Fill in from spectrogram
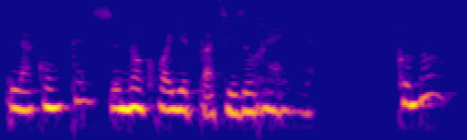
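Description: A woman reading a classic novel aloud as an audiobook narrator, softly and at times half-whispered. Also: fairly low pitch, a little slow, husky. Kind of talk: scripted narration.

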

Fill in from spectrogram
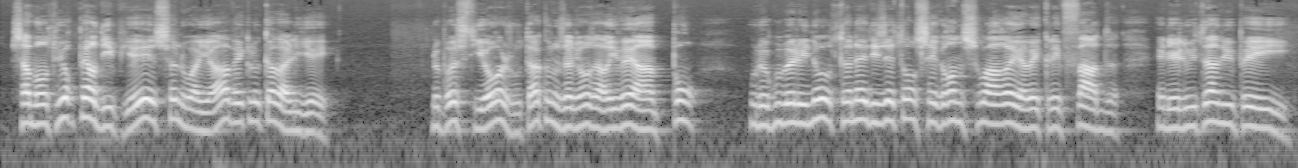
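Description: Man reading a literary tale. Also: a little high. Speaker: narrator.

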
